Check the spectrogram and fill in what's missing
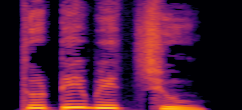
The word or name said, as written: ತುಟಿಬಿಚ್ಚು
